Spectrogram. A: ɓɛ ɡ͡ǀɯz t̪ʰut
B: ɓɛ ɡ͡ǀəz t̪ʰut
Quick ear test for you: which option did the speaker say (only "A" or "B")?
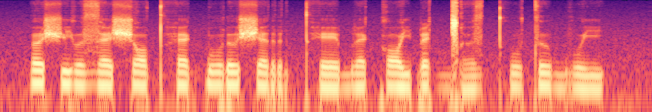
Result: B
